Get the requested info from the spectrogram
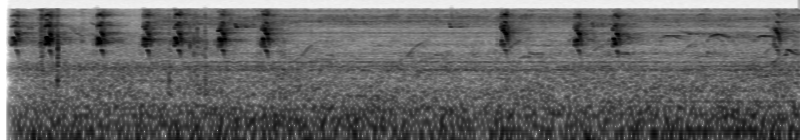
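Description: A mixed flock of small birds calling in short, sharp notes, about three a second, with a pause of over a second in the middle before the calls resume. The birds are gathering around what is probably a predator on the ground, typical of mobbing.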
